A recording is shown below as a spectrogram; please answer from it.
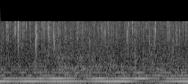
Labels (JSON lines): {"label": "biophony, midshipman", "recorder": "SoundTrap 500"}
